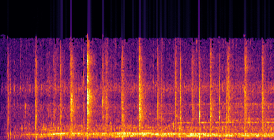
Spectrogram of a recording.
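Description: crowd cheering

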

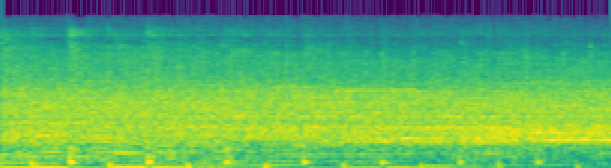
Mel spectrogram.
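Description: audience clapping

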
